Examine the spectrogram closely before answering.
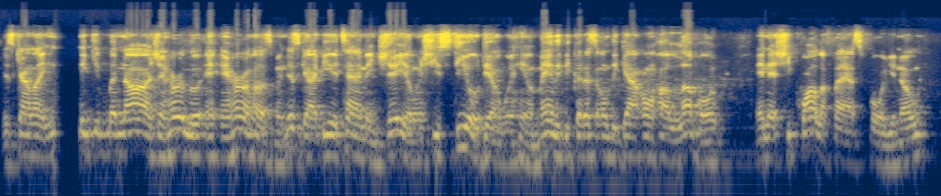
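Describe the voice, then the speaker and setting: A man's voice: fairly low pitch, a little fast, a bit bright. A man giving a critical, colloquial opinion monologue as a panel guest. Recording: distant from the mic.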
